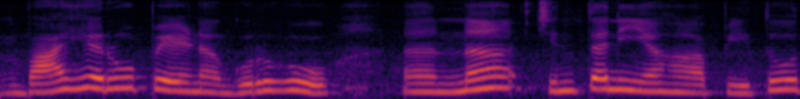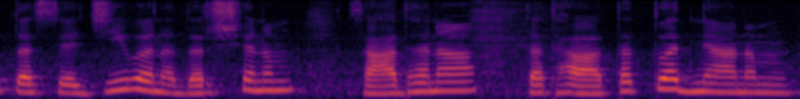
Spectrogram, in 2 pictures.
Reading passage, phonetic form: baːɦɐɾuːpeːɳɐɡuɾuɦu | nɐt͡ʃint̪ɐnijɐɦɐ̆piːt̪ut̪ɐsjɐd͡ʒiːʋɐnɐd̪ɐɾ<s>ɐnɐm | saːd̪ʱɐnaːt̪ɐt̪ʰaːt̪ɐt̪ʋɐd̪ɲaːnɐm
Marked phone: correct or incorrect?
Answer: incorrect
